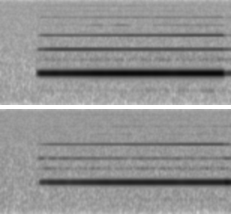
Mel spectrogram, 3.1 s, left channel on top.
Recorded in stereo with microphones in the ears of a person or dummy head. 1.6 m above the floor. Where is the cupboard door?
I don't hear a cupboard door.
